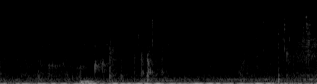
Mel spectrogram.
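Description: Someone sips tea, with a few quiet wet slurping and swallowing sounds, mouth noises over a low background hum and no talking.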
